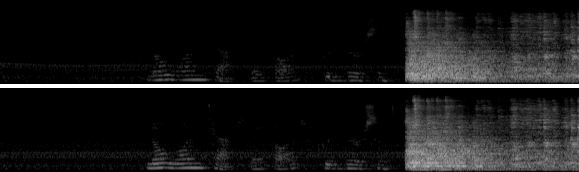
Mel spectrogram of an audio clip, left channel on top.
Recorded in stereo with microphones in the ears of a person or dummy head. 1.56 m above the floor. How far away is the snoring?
No snoring in this recording.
